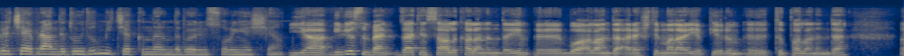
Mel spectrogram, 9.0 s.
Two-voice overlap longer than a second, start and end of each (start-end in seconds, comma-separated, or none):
none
